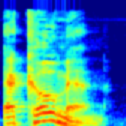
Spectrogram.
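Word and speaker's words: ekomen (ἔχωμεν): If you change it from ah to O, then now it's ekomen, not ekamen.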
